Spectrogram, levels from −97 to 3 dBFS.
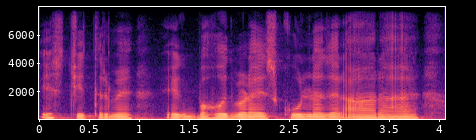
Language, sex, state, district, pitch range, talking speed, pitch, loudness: Hindi, male, Jharkhand, Ranchi, 120-135 Hz, 165 wpm, 130 Hz, -14 LUFS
